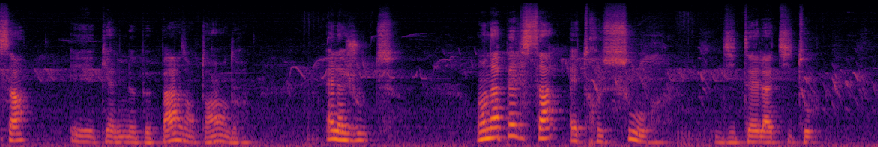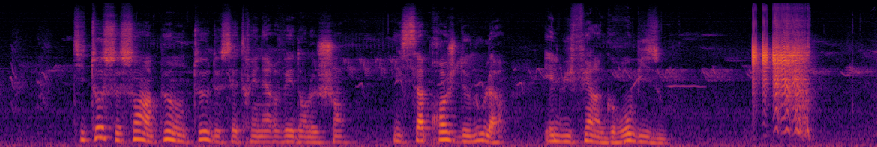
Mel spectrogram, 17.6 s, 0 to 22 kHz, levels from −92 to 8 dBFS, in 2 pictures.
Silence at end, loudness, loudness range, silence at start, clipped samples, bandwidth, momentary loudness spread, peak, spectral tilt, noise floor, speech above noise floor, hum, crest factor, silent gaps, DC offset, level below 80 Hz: 0 s; -29 LUFS; 9 LU; 0 s; under 0.1%; over 20 kHz; 23 LU; -2 dBFS; -3.5 dB/octave; -52 dBFS; 22 dB; none; 30 dB; none; under 0.1%; -56 dBFS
